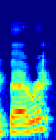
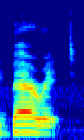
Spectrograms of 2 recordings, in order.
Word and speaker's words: bear it: The pronunciation, we say bear it. We say the R. But with the English accent, it's bear it, bear it. So it's we don't really say the R as much.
